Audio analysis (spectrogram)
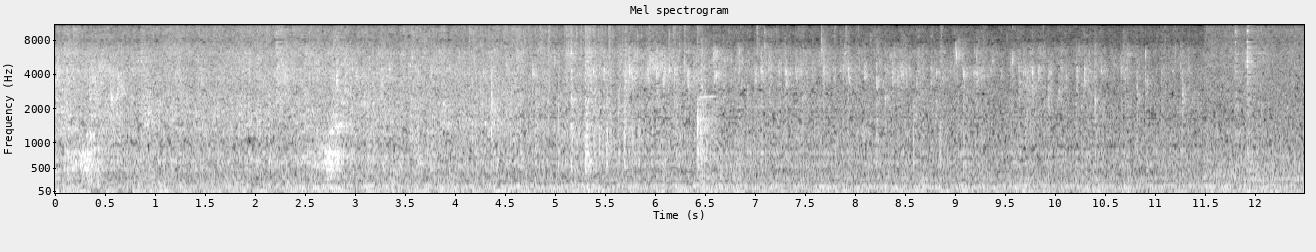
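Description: Chopped medium onion frying in hot oil for a Bengali-style mutton curry, a steady loud sizzle and crackle with patter-like spatters throughout, no talking.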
